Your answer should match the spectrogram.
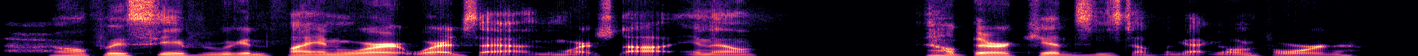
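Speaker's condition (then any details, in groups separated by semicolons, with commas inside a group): ALS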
